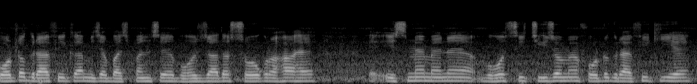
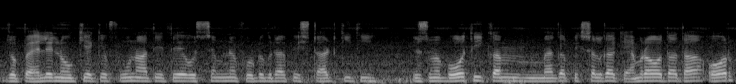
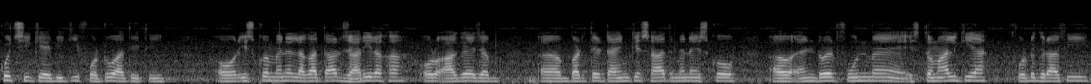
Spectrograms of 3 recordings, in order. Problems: constant background noise, low volume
